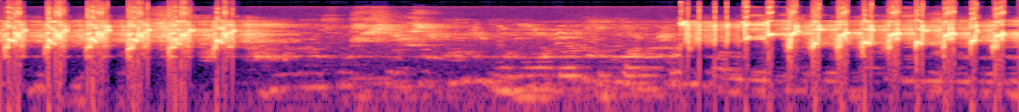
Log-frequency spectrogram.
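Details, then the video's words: Lovebird giving a full ngekek trill, used as a lure to lengthen other lovebirds' singing: rapid bursts of harsh, high chattering notes, about ten per second, loud at the start and again at the end, with a quieter murmuring gap between. "SUARA LOVEBIRD NGEKEK FULL"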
